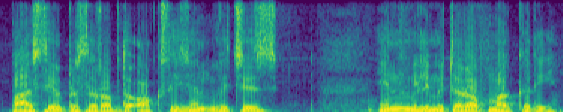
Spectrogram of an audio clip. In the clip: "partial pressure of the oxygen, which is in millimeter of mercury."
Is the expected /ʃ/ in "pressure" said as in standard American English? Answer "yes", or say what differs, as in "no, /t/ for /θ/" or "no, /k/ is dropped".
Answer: no, /s/ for /ʃ/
